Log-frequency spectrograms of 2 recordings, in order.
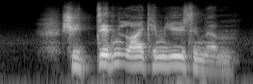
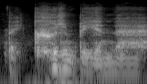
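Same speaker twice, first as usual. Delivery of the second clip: fearful whisper; 5 semitones lower, 8 dB quieter than usual. A narrator's reading. Fearful suspense.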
